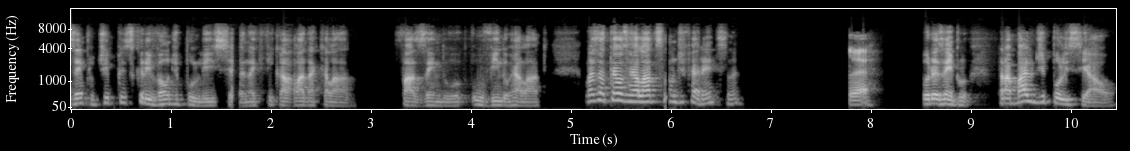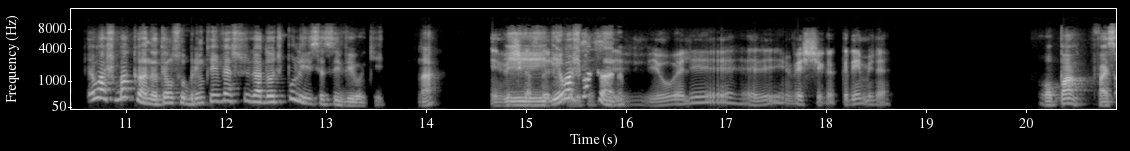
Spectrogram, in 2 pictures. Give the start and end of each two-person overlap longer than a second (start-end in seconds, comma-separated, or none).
14.8-16.0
